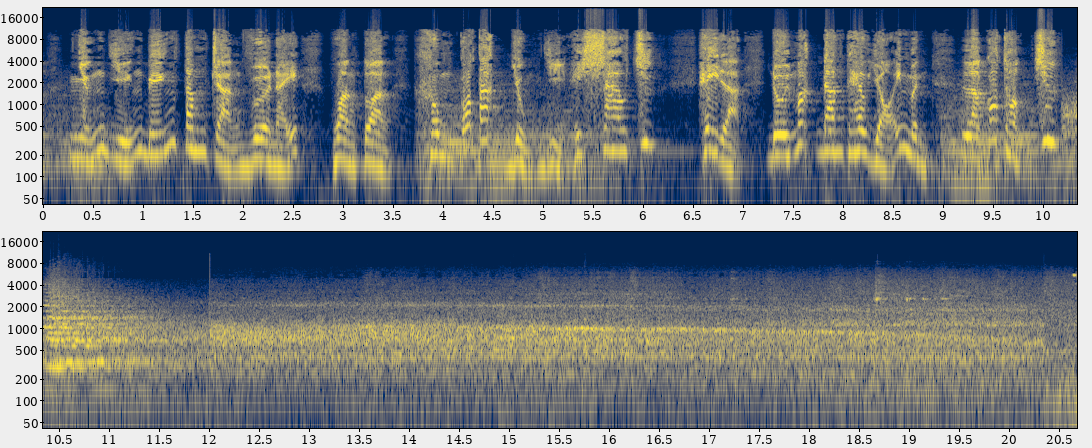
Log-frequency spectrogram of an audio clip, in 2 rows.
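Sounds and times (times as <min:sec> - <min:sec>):
train pulling into a station: 0:00.0 - 0:02.3, 0:09.0 - 0:20.6
speech: 0:00.2 - 0:11.1
train wheels clattering: 0:15.0 - 0:20.6.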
